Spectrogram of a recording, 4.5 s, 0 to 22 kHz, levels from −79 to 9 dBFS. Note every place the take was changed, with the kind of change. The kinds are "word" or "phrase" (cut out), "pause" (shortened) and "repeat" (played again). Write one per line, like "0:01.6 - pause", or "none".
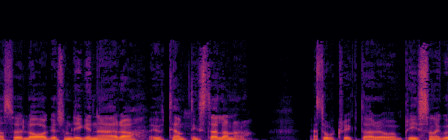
0:01.5 - word
0:03.2 - word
